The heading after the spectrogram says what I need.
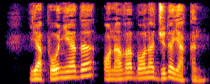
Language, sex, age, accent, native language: Uzbek, male, 25-34, Buxoro, Uzbek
